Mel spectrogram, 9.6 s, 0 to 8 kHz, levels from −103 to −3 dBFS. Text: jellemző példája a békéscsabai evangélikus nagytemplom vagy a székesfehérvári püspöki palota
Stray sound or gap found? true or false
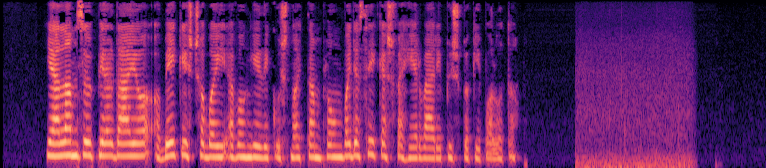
true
